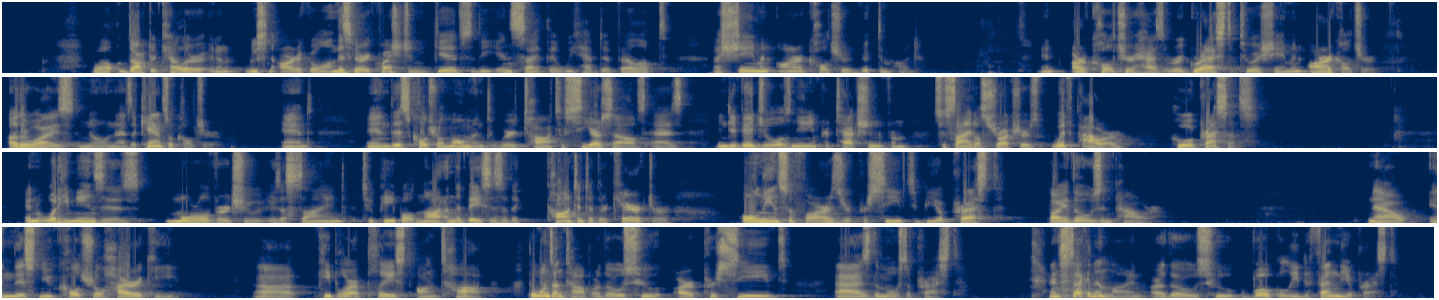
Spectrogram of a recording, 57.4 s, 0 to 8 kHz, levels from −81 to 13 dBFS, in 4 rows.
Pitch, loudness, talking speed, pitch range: 130 Hz, -15 LUFS, 140 wpm, 120-150 Hz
